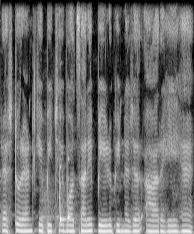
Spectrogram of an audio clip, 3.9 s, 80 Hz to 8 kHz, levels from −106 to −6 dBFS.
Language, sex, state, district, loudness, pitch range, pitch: Hindi, female, Jharkhand, Deoghar, -17 LUFS, 185-200 Hz, 190 Hz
